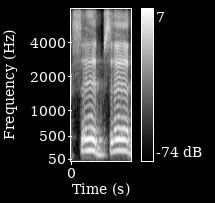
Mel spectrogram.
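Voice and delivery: calling out a name to catch his eye; mock yell. Tipsy fan calling to Sidney Crosby across the room, high mock yell. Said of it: "I'm yelling at him".

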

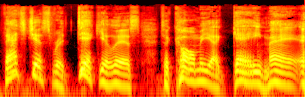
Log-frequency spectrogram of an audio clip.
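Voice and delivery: slow, drawn-out effeminate protest; effeminate denial. Acted. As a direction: protest it slowly, with effeminate affectation. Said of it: "it's so effeminate".

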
